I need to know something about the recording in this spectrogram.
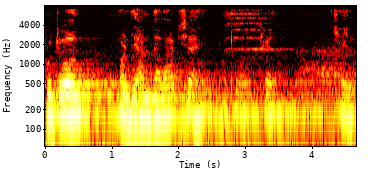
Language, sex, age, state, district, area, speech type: Maithili, male, 60+, Bihar, Supaul, rural, spontaneous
